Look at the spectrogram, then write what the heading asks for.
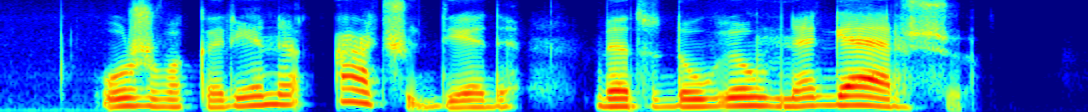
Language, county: Lithuanian, Vilnius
